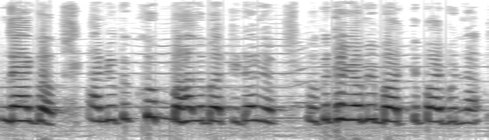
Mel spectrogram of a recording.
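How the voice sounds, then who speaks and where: A weepy, lovesick young cartoon man, played by a woman, whines about his troubles in crude slang. The voice sits high and mellow, and the words tumble out fast. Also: little pitch movement, soft background music. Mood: pleading. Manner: whining, pleading, crude slang. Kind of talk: cartoon voice acting.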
